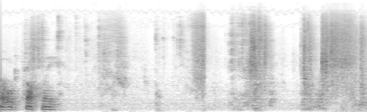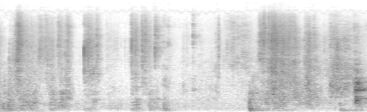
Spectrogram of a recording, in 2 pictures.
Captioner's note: paper cutting sounds and crinkles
